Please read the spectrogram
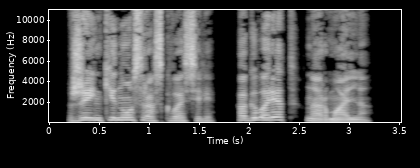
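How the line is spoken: Calm snort. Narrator (Russian): Невозмутимо фыркнула Лекс

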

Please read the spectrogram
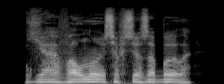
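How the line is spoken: Breathless exhale. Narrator (Russian): выдохнула

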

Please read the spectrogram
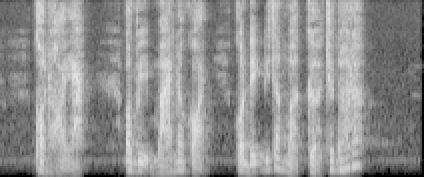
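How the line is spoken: Old woman's trembling reply. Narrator (Vietnamese): Bà Hoài run rẩy trả lời

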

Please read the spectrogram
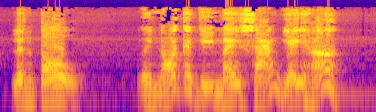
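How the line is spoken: Stern, frightened, angry shout. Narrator (Vietnamese): Hoa Miên vừa sợ vừa giận, nghiêm nghị quát lên

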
